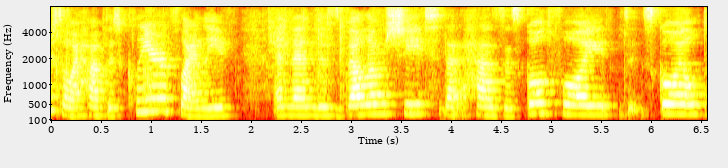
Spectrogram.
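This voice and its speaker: A woman with a fairly high pitch speaks at a fairly slow pace, with audible room echo and noticeable background noise. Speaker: planner vlogger. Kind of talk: tutorial. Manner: hesitant, many fillers.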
